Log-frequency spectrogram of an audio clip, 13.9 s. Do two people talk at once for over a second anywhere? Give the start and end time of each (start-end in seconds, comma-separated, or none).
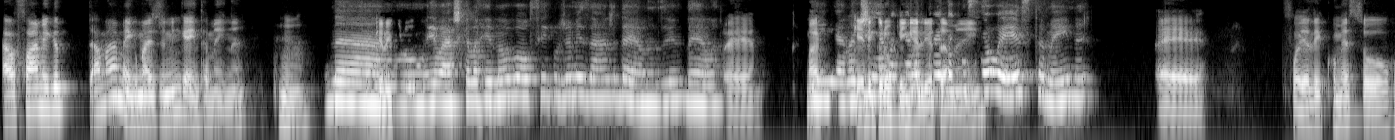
8.1-9.9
